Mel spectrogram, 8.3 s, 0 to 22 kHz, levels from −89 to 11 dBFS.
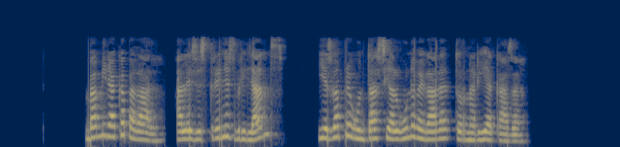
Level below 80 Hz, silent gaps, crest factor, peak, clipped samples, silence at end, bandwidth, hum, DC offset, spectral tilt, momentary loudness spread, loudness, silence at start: -56 dBFS; 2.29-2.33 s, 3.84-3.98 s, 4.06-4.23 s; 18 dB; -2 dBFS; under 0.1%; 1.25 s; 8.2 kHz; none; under 0.1%; -5 dB/octave; 8 LU; -19 LUFS; 1.15 s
